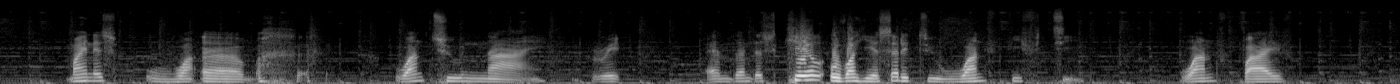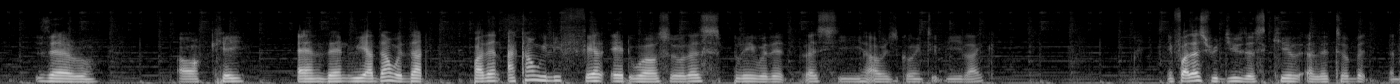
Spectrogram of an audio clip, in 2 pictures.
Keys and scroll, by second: 0.8 -, 4.0 1, 4.2 2, 4.8 9, 11.8-13.7 typing.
